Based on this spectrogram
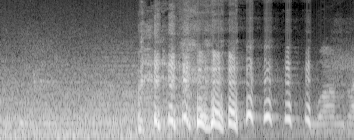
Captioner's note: laughs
